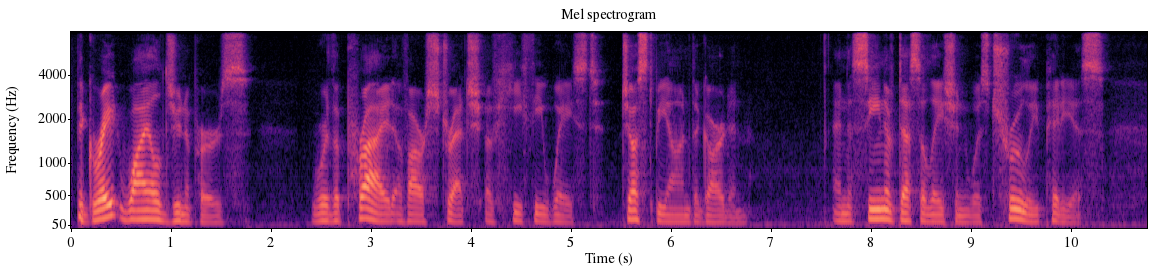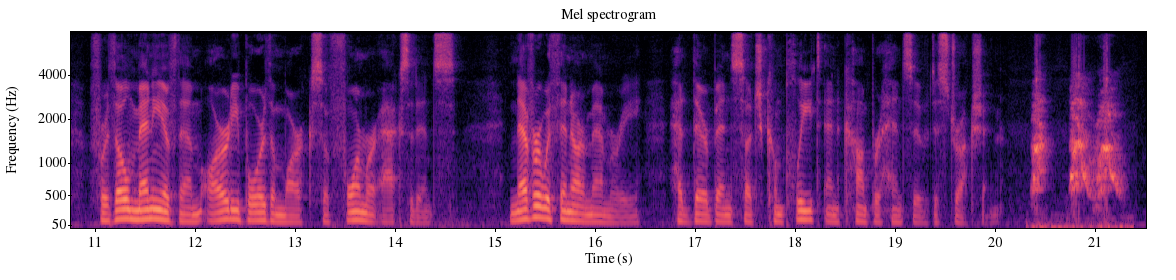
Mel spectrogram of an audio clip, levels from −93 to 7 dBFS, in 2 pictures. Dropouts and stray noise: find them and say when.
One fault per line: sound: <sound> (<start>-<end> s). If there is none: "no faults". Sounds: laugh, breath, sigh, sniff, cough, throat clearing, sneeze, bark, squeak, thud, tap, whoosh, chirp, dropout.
sound: bark (20.3-21.4 s)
